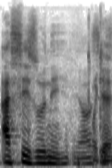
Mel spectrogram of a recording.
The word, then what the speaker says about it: assaisonné: Dès que tu crées marinade, tu laisses au lobara assaisonné. Au moment où assaisonné. Il faut prononcer le A. Assaisonné.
